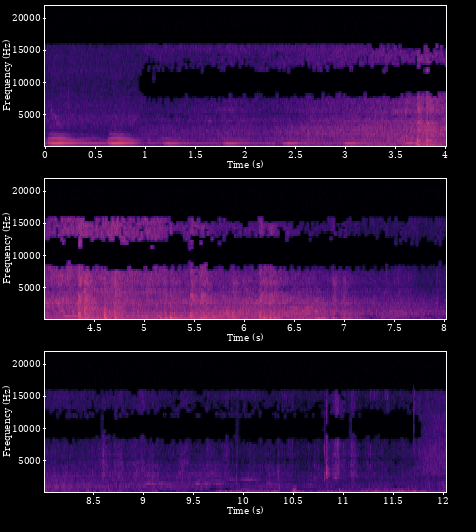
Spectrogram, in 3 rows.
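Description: Level-crossing warning signal ringing in even pulses about twice a second, then an electric commuter train, a Seibu 40000 series, passing over the crossing from about four seconds in. The passing rumble is loudest for about three seconds and then fades away.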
